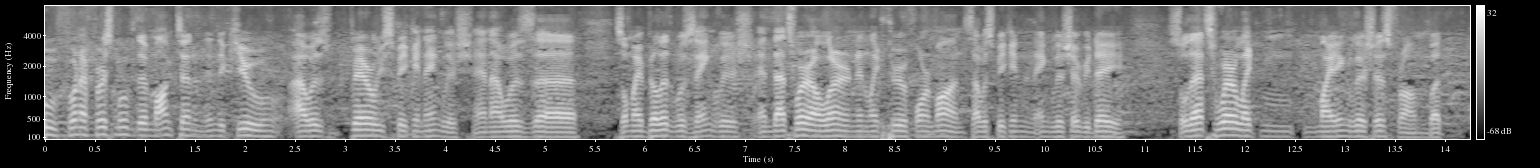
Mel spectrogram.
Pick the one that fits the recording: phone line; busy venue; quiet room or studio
busy venue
